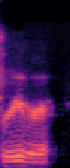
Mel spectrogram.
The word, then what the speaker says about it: Reaver: Gold and, um, uh, Herbert Ross Reaver. I just probably screwed up his name. My brain's fried at the end of the day. No, you said it right.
